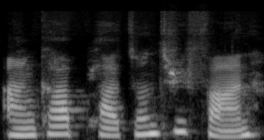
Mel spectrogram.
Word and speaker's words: Anka Platon Trifan: My name is Anka Platon Trifan. That's right, that's how you pronounce it.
